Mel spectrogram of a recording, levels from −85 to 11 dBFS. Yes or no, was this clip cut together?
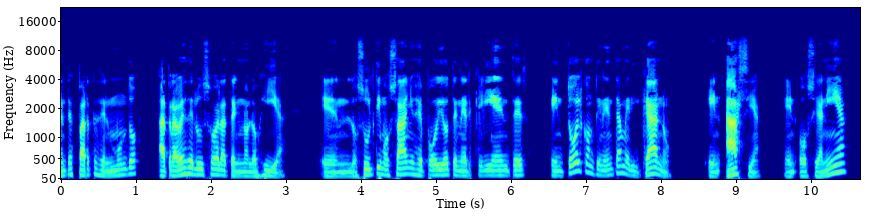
no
